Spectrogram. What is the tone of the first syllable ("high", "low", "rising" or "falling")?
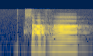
low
